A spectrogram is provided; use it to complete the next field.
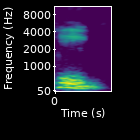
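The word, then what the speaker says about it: Hague: also certain International organizations so it's spelled h a g u e he the heg and in Dutch it's often also called dhog so while my yellow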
